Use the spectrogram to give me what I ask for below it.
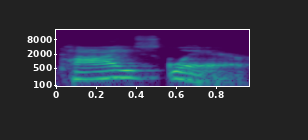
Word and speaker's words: chi-square: So the best way to, people often call it chi-square, but it is, how would I do this phonetically? K-Y, chi-square, okay?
